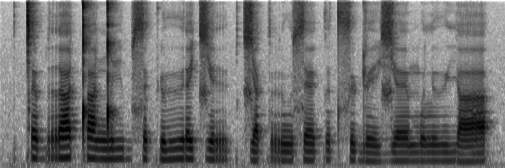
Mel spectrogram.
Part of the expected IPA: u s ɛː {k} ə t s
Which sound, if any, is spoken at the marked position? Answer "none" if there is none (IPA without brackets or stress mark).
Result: k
